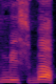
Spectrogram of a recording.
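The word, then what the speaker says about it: mitzvah: Misba is it is pronounced as misba pero iyung spelling niya o m i s w a h.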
